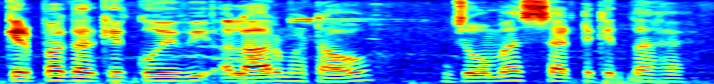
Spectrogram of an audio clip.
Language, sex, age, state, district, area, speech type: Punjabi, male, 18-30, Punjab, Patiala, urban, read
